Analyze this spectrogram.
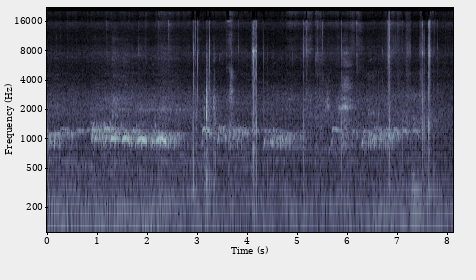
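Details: Sunday morning contest practice for zebra doves in Indonesia ahead of an anniversary competition: steady mellow cooing with a quavering, rippled phrase early, then level repeated coos, with sharp clicks, chirps and voices around.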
